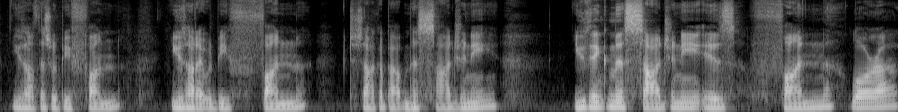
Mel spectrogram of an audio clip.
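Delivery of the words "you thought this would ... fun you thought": usual speaking voice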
